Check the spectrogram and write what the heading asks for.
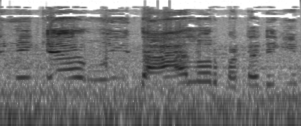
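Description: Car cabin road and engine noise: a steady low rumble under voices talking inside the moving car.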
